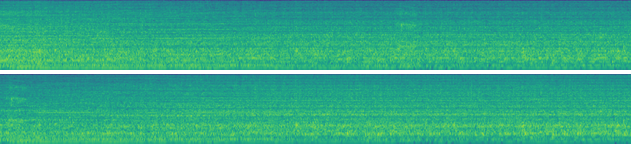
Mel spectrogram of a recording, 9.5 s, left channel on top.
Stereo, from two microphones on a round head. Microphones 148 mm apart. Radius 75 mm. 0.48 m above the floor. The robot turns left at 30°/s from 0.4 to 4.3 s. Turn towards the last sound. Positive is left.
turn(degrees=-70)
